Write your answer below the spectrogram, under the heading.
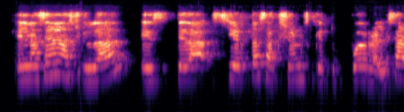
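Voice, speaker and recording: A woman speaks with a slight Mexico City accent and fairly even intonation. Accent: slight Mexico City (chilango). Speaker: teacher. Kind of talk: lecture. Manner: hesitant, many fillers.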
